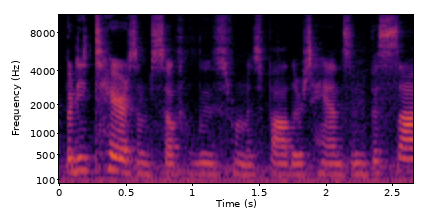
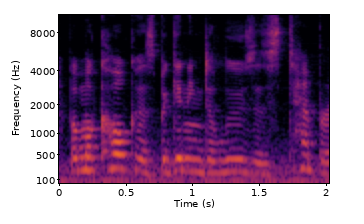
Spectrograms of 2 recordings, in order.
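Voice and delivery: ordinary delivery, nothing marked

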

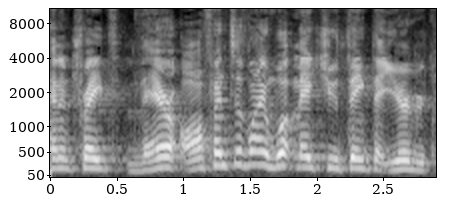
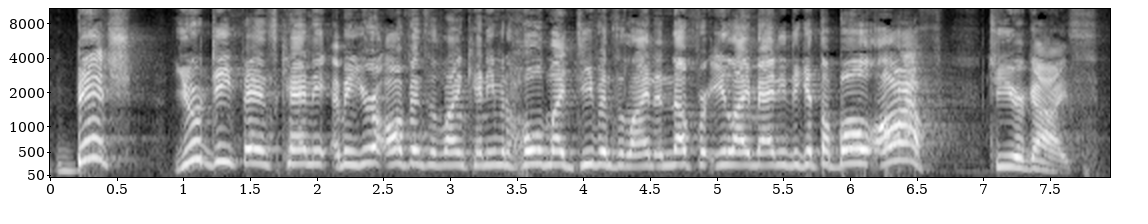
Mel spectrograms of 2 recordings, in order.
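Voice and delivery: higher, louder, fast furious rant; angry rant; 8 semitones higher, 4 dB louder than usual. Real, not acted. Vlogger ranting at the rival fan on video, angry and loud. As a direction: let loose on him, loud and heated.

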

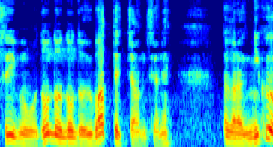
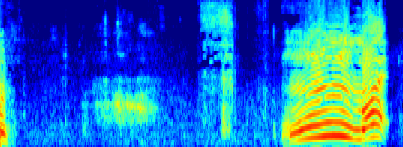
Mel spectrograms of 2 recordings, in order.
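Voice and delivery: a long, high hum of delight; savoring; 7 semitones higher, much slower than usual. Real, not acted. Savoring another bite, drawn-out and higher. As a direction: melt over the flavor.

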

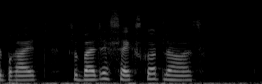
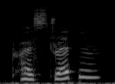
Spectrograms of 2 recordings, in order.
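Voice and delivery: croaking; 5 semitones higher than usual. A narrator's reading. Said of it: "krächzte er".

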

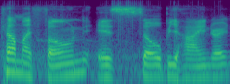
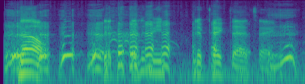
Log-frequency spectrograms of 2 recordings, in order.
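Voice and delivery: dismayed; 12 semitones higher, slower than usual. Real, not acted. Dismayed at wrong pick.

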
